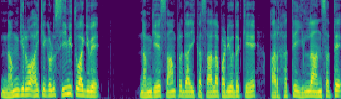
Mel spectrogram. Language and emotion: Kannada, sad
